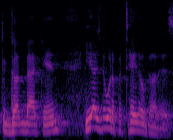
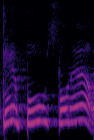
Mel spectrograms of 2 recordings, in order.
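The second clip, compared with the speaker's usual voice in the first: high-pitched mock scolding; high exasperated protest; imitating annoyed driver; slower than usual. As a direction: mimic a complaint at a reckless driver, way up high. Acting out annoyed drivers' reaction.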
